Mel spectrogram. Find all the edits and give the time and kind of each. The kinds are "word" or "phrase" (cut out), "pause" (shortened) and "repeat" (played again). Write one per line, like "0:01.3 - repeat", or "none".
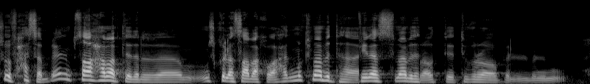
0:03.1 - phrase
0:03.6 - word
0:04.2 - word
